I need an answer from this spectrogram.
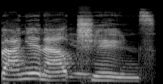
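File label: UK female, voice drop; Banging out tunes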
